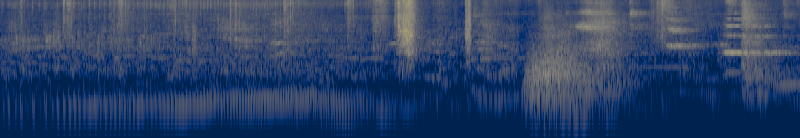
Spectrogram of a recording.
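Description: A hand knocks sharply on a sheet-metal gate about four seconds in, followed a second later by a louder, longer bang, under a low background drone.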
